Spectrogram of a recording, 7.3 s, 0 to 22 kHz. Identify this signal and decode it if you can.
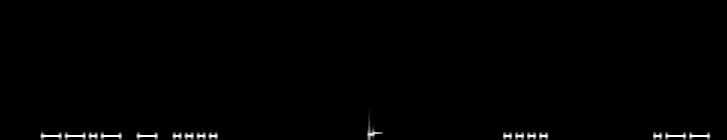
Morse code, heard as a keyed tone, about 20 wpm, spaced as for 12 wpm, 700 Hz. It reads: QTH HW
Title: Top 20 QSO Elements - 6x Character Spacing - 20wpm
